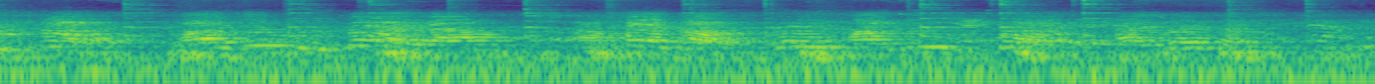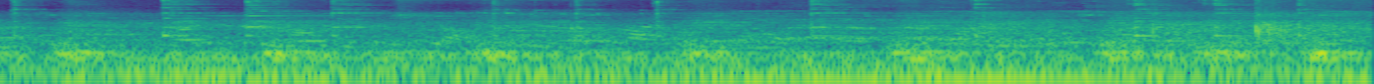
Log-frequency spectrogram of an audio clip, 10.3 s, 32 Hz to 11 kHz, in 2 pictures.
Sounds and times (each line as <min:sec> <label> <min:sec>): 0:00.0 Traditional temple festivals 0:10.3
